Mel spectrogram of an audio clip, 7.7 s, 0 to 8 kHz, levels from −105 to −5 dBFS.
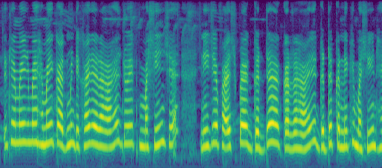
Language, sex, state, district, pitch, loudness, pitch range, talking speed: Hindi, female, Maharashtra, Dhule, 285 Hz, -14 LUFS, 260-315 Hz, 195 wpm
